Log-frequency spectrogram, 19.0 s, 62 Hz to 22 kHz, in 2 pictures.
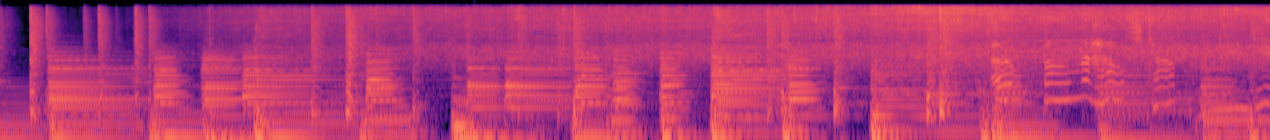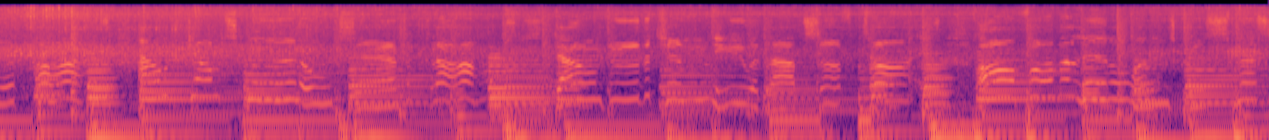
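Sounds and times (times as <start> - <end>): background music with beat and bass: 0.0 - 19.0.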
